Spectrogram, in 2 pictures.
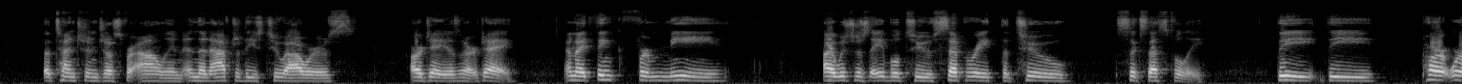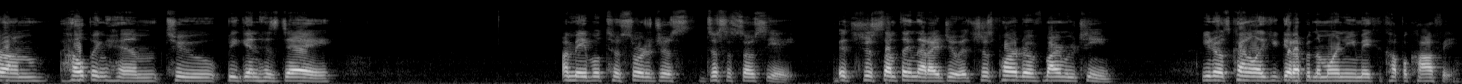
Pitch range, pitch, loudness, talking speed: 165-190 Hz, 175 Hz, -21 LUFS, 160 wpm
